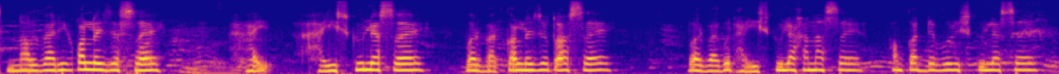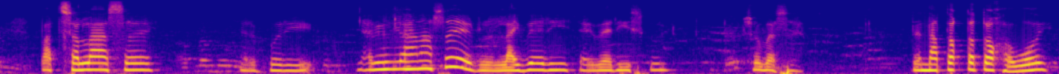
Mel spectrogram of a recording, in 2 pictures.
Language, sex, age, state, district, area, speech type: Assamese, female, 60+, Assam, Nalbari, rural, spontaneous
